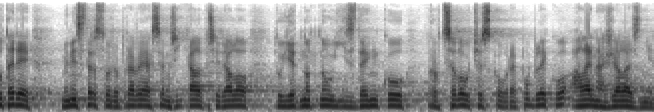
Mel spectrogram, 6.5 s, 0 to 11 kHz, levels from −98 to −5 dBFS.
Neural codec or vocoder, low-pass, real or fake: none; 9.9 kHz; real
